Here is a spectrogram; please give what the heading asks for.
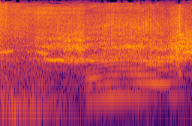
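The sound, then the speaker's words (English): Tires squeal as a car drifts through a street race in Tokyo, a loud continuous skid with a revving engine whine that climbs in pitch beneath it. “On the streets of Tokyo, the rules of racing have changed. It's called drifting.”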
